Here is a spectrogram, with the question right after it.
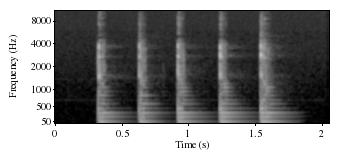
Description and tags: didge-tongueslap
5 times a short slapping sound made with the tongue on a didgeridu. No effects added, no edits made. Recorded with Zoom H2n and external Sennheiser mic. Useful as percussive accent.
The money will help to maintain the website:
accent, didgeridoo, didgeridu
